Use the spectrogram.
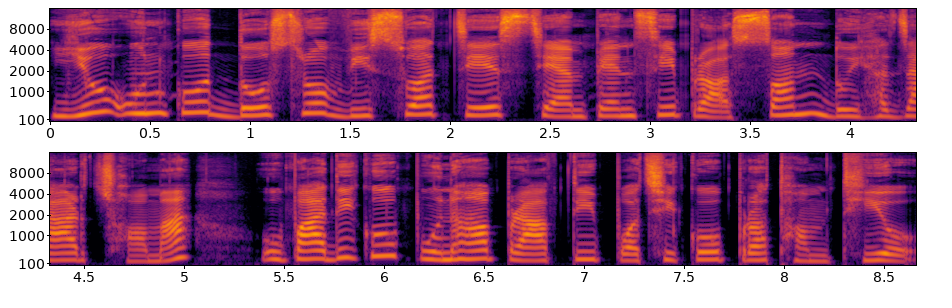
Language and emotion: Nepali, neutral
